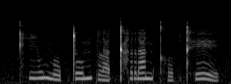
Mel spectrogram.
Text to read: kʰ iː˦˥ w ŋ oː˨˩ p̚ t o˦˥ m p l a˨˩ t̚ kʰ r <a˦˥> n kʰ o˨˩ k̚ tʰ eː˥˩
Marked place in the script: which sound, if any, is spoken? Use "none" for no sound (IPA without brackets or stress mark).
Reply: a˥˩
